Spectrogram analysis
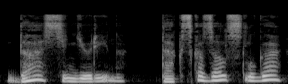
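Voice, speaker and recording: A man voicing a long-winded old female servant who tells everything slowly and in order. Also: on the high side, animated, vocal fry, dark tone, husky, dry recording, studio quality, exaggerated voice. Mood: garrulous. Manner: rambling, drawn-out storytelling.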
